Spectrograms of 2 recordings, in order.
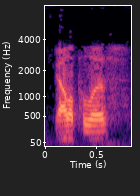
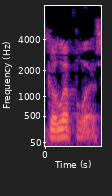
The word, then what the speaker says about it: Gallipolis: right near point pleasant how do the natives mention that uh pronounce that town's name gallipolis okay i always thought it was gallipolis but okay one of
